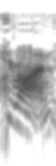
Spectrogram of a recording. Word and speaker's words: Iran: And the first thing I realized as we were getting ready for the show is that Americans pronounce the name of that country at least three different ways. – It's Iran. – Yeah, yeah. I know. It's Iran, but you hear Iran, Iran, Iran.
